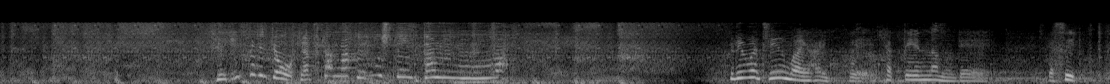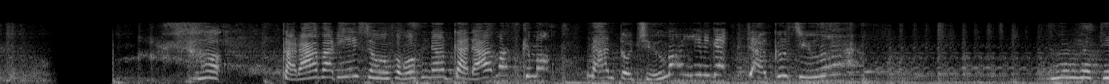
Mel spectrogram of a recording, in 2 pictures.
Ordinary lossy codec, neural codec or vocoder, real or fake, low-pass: none; codec, 16 kHz, 1.1 kbps, Voila-Tokenizer; fake; 7.2 kHz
